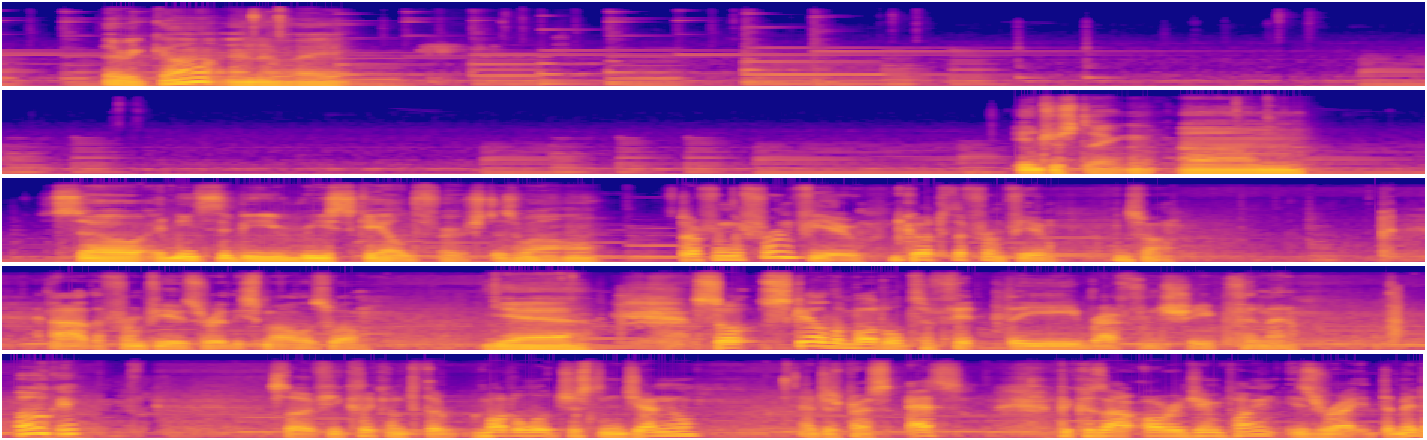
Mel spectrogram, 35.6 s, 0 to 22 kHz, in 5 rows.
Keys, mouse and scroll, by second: 1.3 KP_1, 2.6 KP_3, 3.7 click, 4.5 g, 6.5 x, 7.9 y, 13.3 click, 14.1-14.9 scroll down 4, 15.5 scroll up 2, 16.5-17.3 scroll up 3, 17.7 middle click, 18.9-20.7 middle drag, 21.1 click, 22.5-23.1 scroll down 3, 23.3-24.5 middle drag, 28.4 middle click, 29.4 middle click, 31.3 click, 32.3-33.5 middle drag, 33.9 s.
